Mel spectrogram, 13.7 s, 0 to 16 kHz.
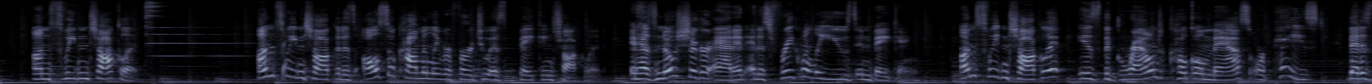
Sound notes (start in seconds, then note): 0.0 whimsical music; 1.4 bell dings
